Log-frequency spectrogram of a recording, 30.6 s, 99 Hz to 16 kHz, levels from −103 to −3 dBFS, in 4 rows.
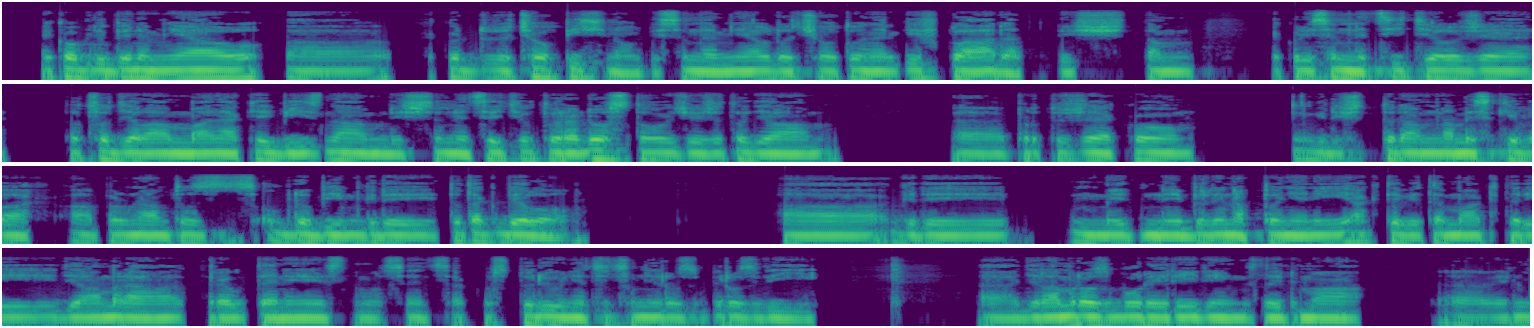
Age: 20-39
